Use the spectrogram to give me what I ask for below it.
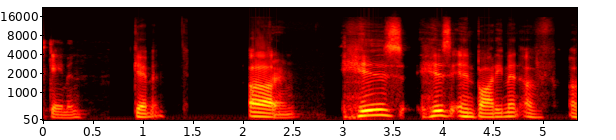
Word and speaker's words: Gaiman: Or Neil Gaiman, however you pronounce it. It's Gaiman.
